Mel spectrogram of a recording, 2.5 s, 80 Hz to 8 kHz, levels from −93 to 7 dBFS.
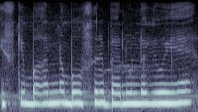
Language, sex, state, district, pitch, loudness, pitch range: Hindi, female, Uttar Pradesh, Shamli, 245 Hz, -11 LUFS, 240-250 Hz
